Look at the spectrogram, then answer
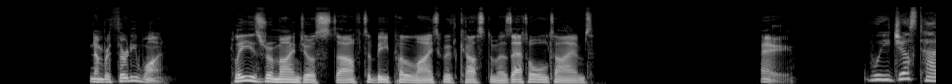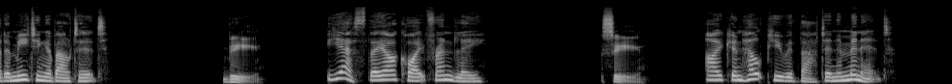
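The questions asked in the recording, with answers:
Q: Please remind your staff to be polite with customers at all times.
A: A: We just had a meeting about it.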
